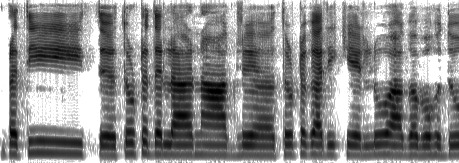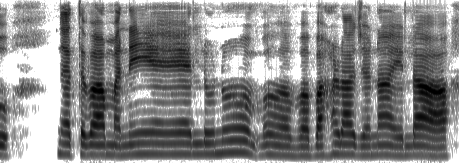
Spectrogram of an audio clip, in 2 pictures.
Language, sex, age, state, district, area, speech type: Kannada, female, 45-60, Karnataka, Bangalore Urban, rural, spontaneous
